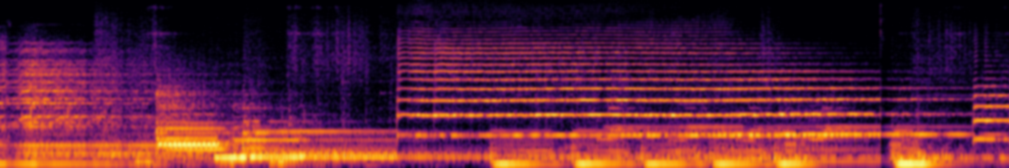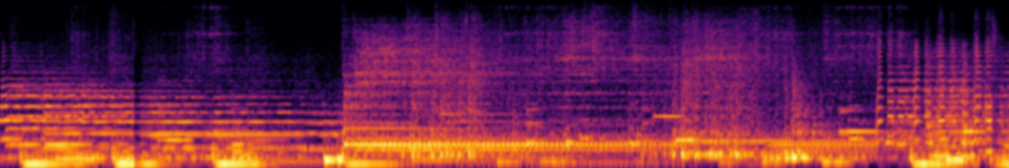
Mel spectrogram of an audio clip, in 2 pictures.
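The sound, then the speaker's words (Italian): A loud trumpet blares long sustained notes over a full band, its tone washed in echo and reverb and shifting between left and right channels, with a steady rhythm section underneath. “Questi sono gli effetti di eco e di riverbero di cui vi parlavo prima, se voi ascoltate sentite la tromba saltare da un canale all'altro, soprattutto se siete in cuffia sentite proprio questo panning si chiama, spostamento da un canale all'altro.”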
